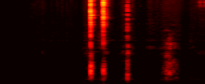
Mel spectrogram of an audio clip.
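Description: Near silence with a few short, faint clicks close together about a second in, and one fainter one near the end.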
